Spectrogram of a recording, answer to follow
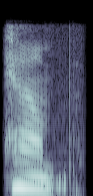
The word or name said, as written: hemp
